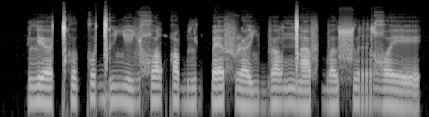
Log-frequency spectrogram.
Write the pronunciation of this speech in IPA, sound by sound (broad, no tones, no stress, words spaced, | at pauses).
lʲœ ǀʰʊkoɡ͡ǀɨ ʎeʎχʷœlˠqʷɐblʲɨ k͡pɛf ɭɐʎbœlˠ ŋ͡ǀafbɐsʷɐr ʁʷe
